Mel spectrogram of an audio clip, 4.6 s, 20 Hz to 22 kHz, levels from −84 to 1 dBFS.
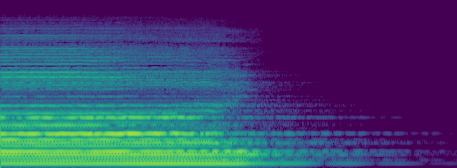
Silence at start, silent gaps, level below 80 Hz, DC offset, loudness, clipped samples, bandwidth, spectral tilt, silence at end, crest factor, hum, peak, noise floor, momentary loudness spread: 0 s; none; -62 dBFS; under 0.1%; -13 LUFS; under 0.1%; 11.5 kHz; -7 dB/octave; 1.65 s; 14 dB; none; 0 dBFS; -69 dBFS; 11 LU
